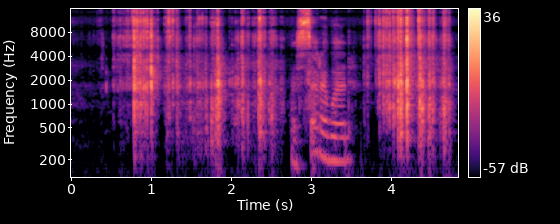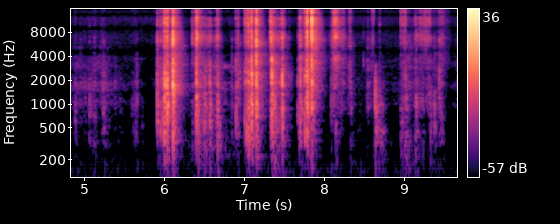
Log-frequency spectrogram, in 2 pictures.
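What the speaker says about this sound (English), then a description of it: "why don't I use some decorative scissors?" Decorative scissors snipping through paper in a junk journal, in several short bursts of crisp cutting and crinkling, close up, with a quick spoken phrase between cuts.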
